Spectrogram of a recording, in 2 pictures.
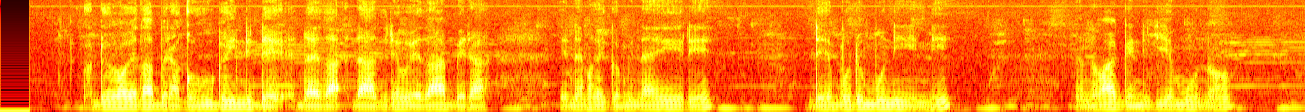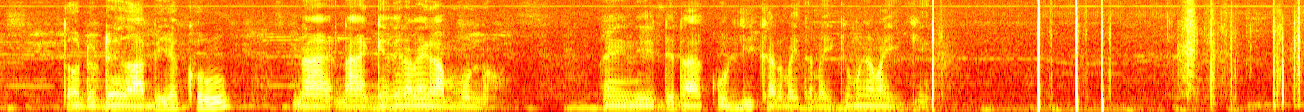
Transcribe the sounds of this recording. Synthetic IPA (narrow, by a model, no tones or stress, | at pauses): ondowaɣeðabeɾakouɡaineadaðiɾɛɣweðabeɾaenamakaiɡominaeɾe | ndemodomonini | nanewaɡɛniɾiɛmonɔ | tɔːndondɛðabḛɾɛkʰou | nanaɣeðeɾaβɛɣamonɔ | naenendedakoɣikanamaitamaiɡemɔjamaiɡe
